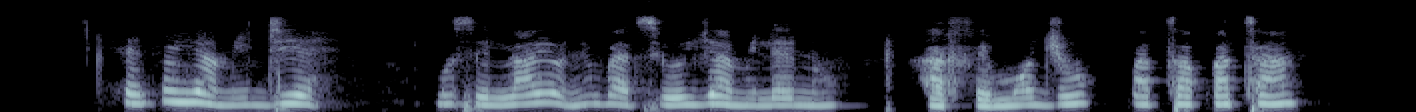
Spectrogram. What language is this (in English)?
Yoruba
